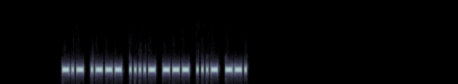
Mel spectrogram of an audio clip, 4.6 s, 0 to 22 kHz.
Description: Morse code, heard as a keyed tone, about 48 wpm, 700 Hz. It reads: KJ4OVG
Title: USA Call Signs - 6 Characters - 50wpm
